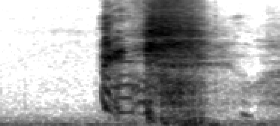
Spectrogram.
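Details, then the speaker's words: Sneezing fit recorded alone in a parked car: a short intake followed by one loud, explosive, hissing, wet sneeze burst. "and it is working whoa it's working these are super messy too um and i'm still working on letting the build ups be more vocal"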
